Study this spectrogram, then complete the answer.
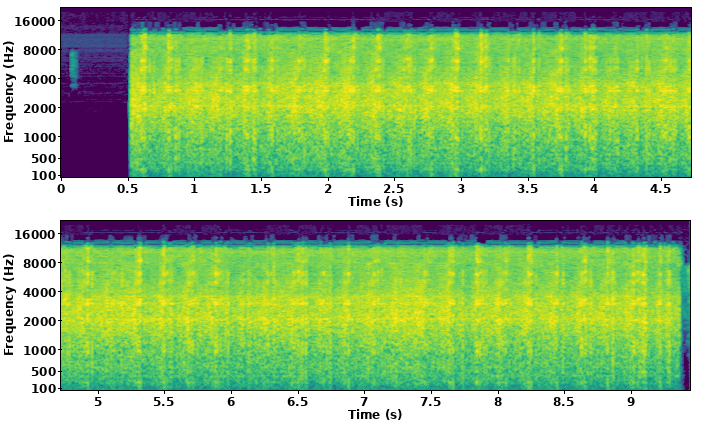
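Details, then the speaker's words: Recently refurbished gearbox heard through an ultrasound probe; constant crunching and scratching as amplitude rises, with no clean rhythm, sounding like increased friction, so lubrication is the first check. "so you hear when we get to the increase in amplitude we hear the crunching sound which would under experienced ears sound like an increase of friction so the first check to suggest would be lubrication because lubrication relates to friction"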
